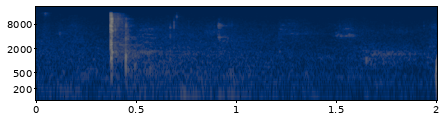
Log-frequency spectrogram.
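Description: Near silence with a quick double click from a computer keyboard or mouse button about a third of a second in.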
